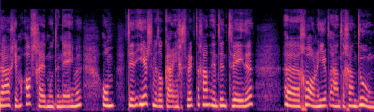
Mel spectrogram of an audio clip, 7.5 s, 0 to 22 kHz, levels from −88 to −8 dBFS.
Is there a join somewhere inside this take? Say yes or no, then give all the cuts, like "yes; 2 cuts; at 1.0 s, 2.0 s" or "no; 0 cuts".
yes; 1 cut; at 6.5 s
